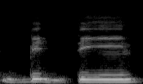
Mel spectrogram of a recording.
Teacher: সো দাল যেহেতু কলকলা letter, এর জন্য কলকলাটা স্ট্রিপ্ট হয়ে যাবে। ঠিক আছে, কলকলা থাকবে না, ড্রপ করবো আমরা কলকলাটা, যেহেতু সাদ্দা আছে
